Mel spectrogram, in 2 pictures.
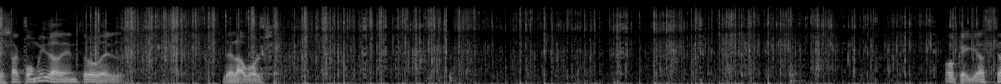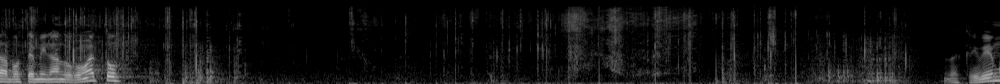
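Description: Paper crinkles and rustles in a man's hands.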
